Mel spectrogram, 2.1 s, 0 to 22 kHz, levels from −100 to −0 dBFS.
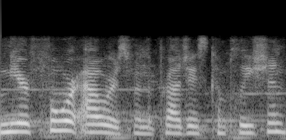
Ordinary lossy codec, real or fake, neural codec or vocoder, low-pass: Opus, 16 kbps; real; none; 7.2 kHz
